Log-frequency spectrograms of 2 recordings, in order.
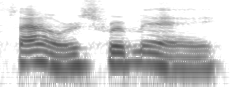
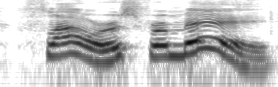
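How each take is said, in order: First: It is said in a somber, subdued tone. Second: It is said in a bright, cheerful tone.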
